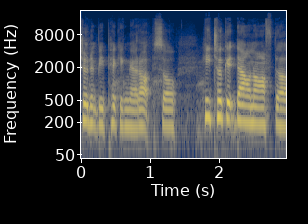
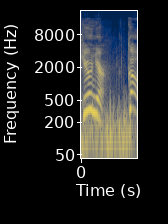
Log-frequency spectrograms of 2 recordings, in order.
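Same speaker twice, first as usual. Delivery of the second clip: voice pitched up; 8 semitones higher than usual. Making a duck go to bed first, yelling at the duck. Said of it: "Sorry for yelling".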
